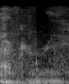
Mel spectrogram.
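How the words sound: It is said in a gruff Hulk voice.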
